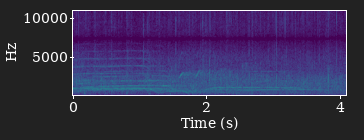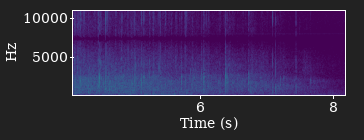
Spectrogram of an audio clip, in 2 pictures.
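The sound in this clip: A church audience applauds a preacher welcomed up to preach at a morning service. The clapping is dense and steady, starts loud and slowly fades over several seconds.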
